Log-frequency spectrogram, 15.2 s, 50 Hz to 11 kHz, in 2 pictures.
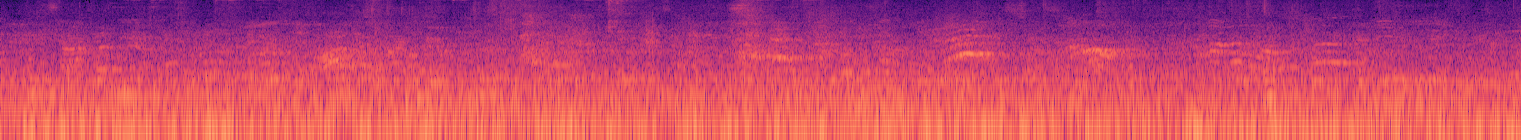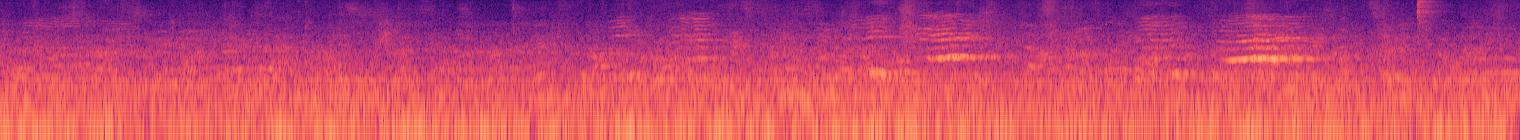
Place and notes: Waldemarbrücke - people passing-by under bridge
Berlin, Kreuzberg, former Berlin Wall area, poeple passing-by under bridge, 25y of German Unity celebrations.
(Sony PCM D50, DPA4060)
